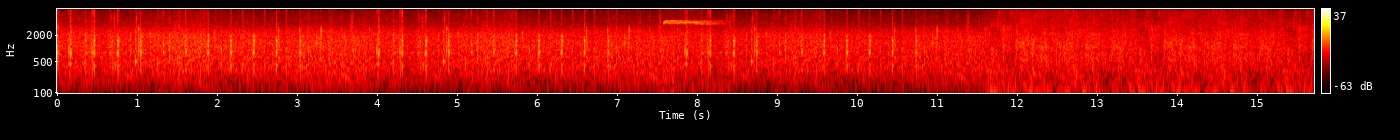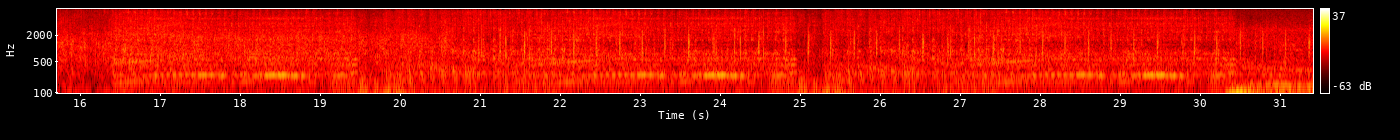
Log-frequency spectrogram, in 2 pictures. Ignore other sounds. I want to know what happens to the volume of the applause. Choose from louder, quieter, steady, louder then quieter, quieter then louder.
quieter.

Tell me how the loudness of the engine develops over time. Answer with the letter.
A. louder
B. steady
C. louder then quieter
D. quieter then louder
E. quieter
B.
